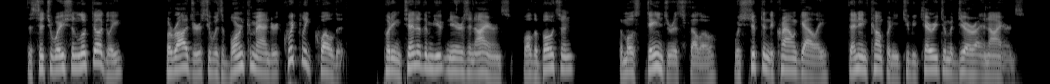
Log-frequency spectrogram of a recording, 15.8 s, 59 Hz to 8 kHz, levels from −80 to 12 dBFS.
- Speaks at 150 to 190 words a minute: Yes, average, 170 wpm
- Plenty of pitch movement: Yes, wide, 5.9 semitones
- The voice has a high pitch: No, low, 130 Hz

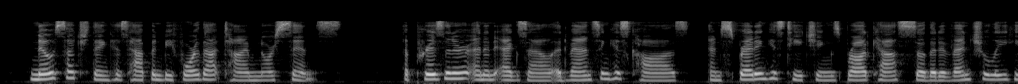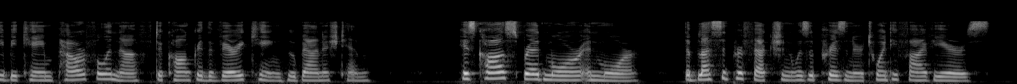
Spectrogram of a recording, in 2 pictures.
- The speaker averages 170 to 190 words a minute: No, average, 155 wpm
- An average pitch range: Yes, average, 3.3 semitones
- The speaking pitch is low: No, high, 200 Hz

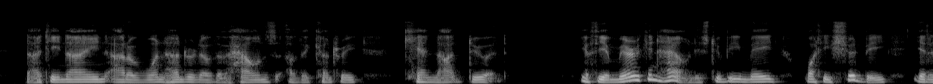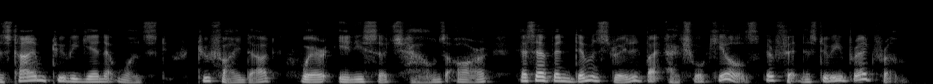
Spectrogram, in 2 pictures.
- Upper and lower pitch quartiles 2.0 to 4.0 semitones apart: No, average, 4.4 semitones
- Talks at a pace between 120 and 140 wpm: No, average, 180 wpm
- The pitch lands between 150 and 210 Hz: No, low, 115 Hz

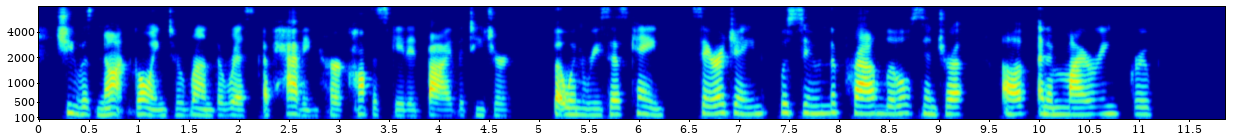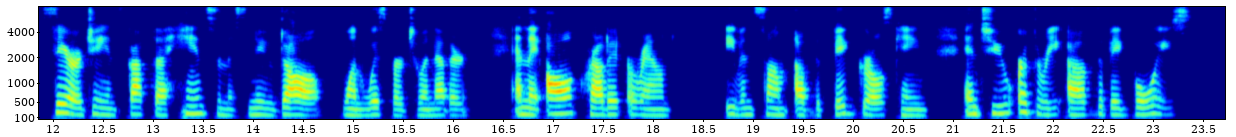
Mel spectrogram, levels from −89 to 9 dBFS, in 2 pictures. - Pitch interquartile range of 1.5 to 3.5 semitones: Yes, average, 3.1 semitones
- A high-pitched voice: No, medium, 175 Hz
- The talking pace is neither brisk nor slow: Yes, average, 155 wpm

